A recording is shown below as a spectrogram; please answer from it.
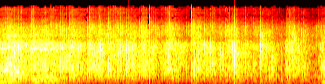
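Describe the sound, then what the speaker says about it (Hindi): An audience at a political gathering breaks into loud, close applause, with dense claps giving way to a looser patter, and voices are heard beneath it. "एक बार जोरदार तालियों की गड़गड़ाहट से आपको उनका स्वागत कीजिए।"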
